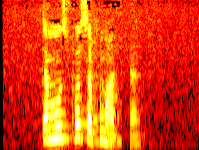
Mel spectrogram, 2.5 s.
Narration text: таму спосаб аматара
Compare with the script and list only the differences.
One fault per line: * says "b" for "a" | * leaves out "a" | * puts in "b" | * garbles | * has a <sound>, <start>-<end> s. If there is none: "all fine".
* has a dropout, 1.5-1.6 s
